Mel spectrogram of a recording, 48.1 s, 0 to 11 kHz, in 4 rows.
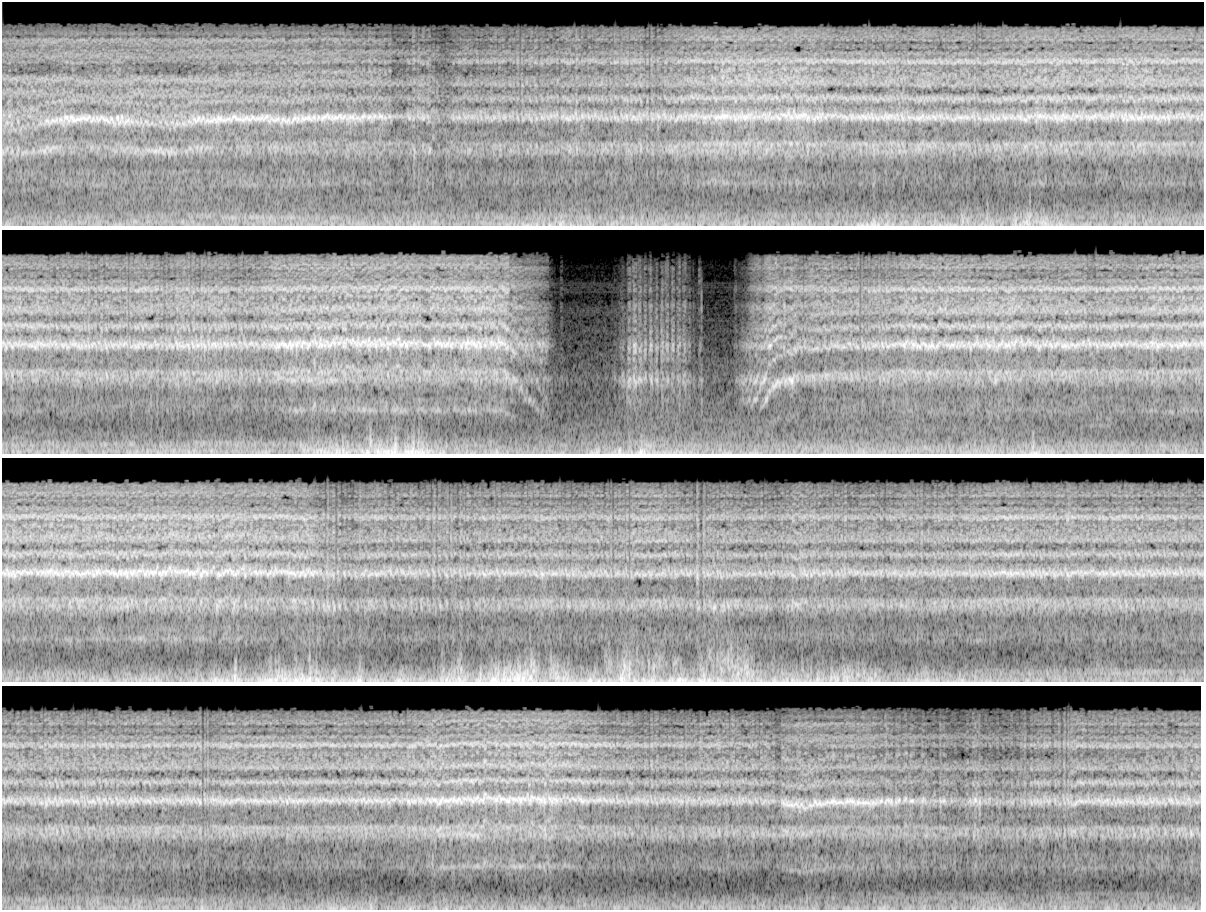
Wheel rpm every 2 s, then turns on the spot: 160, 170, 170, 160, 170, 170, 170, 160, 110, 40, 160, 170, 160, 160, 170, 160, 170, 170, 170, 170, 160, 170, 160, 170.
none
